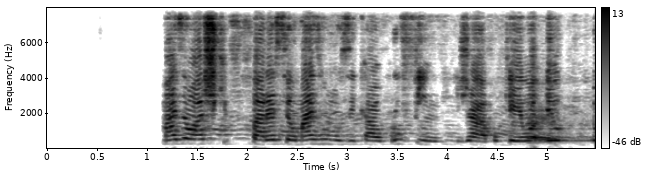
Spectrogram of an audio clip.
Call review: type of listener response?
listening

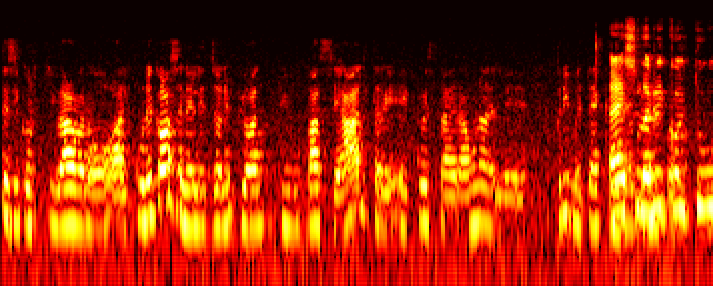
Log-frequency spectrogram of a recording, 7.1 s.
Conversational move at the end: taking over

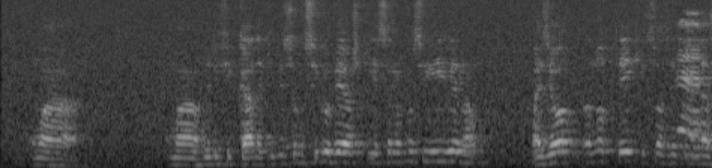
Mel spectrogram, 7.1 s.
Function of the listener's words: listening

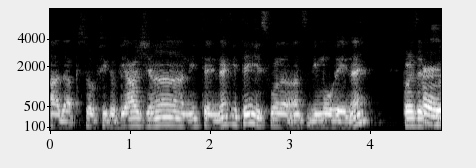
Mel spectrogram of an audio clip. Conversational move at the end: taking over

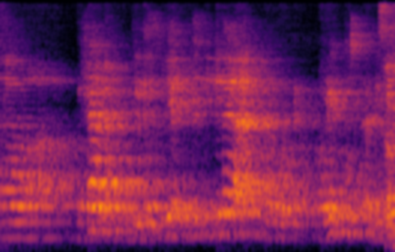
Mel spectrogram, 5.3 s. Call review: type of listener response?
taking over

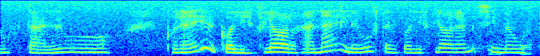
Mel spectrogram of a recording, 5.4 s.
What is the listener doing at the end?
listening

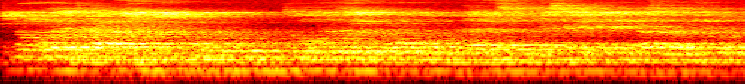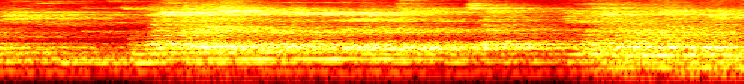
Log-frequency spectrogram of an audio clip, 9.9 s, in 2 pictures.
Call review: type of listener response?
listening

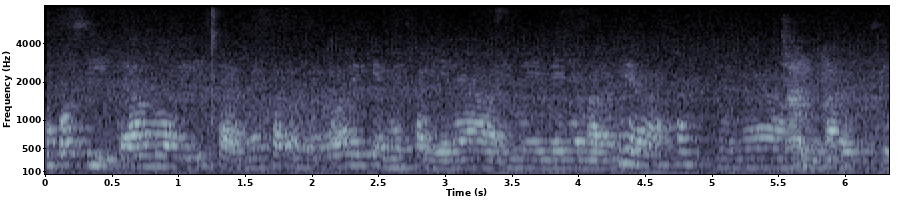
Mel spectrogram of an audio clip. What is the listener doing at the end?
listening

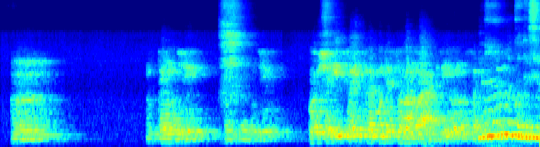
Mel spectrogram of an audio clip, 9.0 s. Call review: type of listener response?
taking over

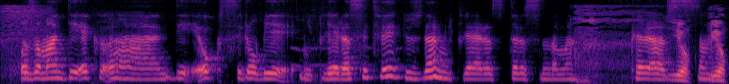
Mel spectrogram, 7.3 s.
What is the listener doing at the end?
taking over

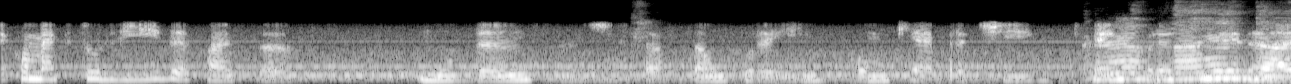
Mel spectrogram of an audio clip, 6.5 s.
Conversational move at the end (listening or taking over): taking over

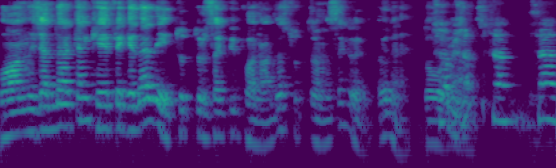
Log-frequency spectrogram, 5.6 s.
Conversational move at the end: taking over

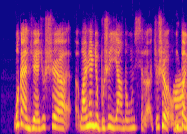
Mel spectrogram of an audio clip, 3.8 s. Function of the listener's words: listening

